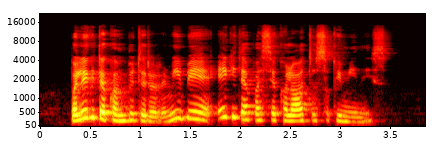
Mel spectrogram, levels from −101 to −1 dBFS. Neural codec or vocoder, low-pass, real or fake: none; 14.4 kHz; real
